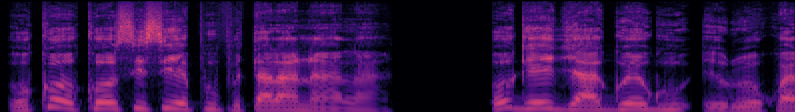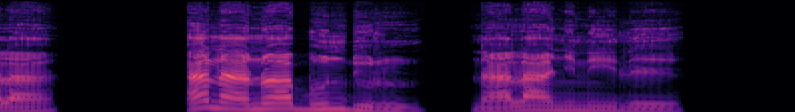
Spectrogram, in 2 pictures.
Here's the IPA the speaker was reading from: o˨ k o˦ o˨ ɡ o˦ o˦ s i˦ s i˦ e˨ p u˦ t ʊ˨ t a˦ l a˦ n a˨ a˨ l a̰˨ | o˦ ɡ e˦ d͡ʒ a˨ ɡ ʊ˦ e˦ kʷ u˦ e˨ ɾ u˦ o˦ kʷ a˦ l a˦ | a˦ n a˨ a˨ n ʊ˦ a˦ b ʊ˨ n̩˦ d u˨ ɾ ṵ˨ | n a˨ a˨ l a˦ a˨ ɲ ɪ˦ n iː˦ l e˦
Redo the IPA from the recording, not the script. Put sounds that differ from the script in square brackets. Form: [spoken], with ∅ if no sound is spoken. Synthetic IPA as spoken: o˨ k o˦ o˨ [k] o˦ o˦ s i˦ s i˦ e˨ p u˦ [p] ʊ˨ t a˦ l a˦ n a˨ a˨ l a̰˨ | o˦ ɡ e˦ d͡ʒ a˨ ɡ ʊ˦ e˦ [ɡʷ] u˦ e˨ ɾ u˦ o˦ kʷ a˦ l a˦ | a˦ n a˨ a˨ n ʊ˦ a˦ b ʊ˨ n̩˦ d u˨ ɾ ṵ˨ | n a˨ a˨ l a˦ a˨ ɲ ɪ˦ n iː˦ l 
